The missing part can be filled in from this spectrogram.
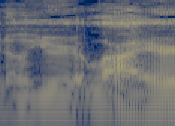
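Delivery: imitated, mock angry yelling. Retelling a man yelling at a lady who was in tears: retelling a man yelling. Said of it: "he was just yelling at this lady".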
